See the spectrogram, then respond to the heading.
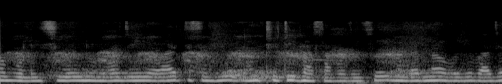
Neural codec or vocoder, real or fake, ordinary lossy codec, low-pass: none; real; none; none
